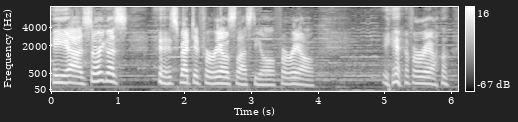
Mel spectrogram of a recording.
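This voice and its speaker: A man's voice: sits high, slow pace, fairly bright tone. A man streaming a game and reacting in casual, slangy, giggly chat. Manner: laid-back, slangy, giggly. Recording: game music playing behind the voice.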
